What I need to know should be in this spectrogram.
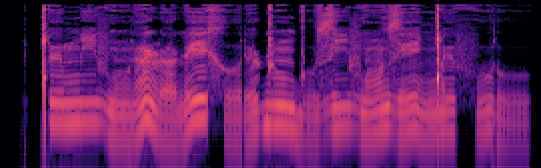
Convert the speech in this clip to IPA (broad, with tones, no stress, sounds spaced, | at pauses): ǃ ʏ˥ m i˥ v ũ˩ ɾ ə̃˧˥˧ ɭ ʌ˩ ɳ e˥ x ʊ˩ ɾ ʏ˧˥ ɖ ũ˥ ɡ u˩ z i˥ v õ˧˥ z e˧˥˧ ŋ͡ǃ ʏ˥ f u˧˥˧ ɾ u˩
